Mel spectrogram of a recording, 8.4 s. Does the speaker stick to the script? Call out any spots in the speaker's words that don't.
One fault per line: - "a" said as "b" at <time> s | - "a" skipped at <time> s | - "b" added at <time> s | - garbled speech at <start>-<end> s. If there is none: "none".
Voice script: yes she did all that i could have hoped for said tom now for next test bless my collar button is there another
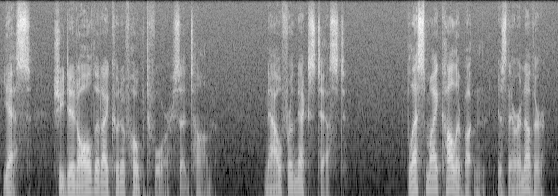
none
